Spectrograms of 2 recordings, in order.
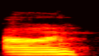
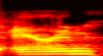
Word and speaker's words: Aaron: Okay, look, I got to work on you saying the word earn. My name is Aaron. Okay, so when you say other people earn, I need you to start pronunciating my name right.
